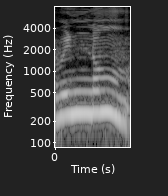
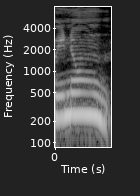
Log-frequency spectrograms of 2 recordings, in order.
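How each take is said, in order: First: The middle n sound is held long. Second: The middle n sound is short. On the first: The speaker calls it right. "விண்ணும் அப்படின்னு தான்" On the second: The speaker calls it wrong. "வினும் அப்படின்னு படிக்கக்கூடாது"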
